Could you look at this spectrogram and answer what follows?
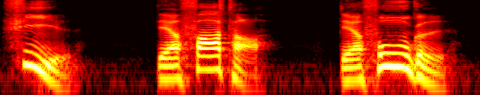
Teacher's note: German V is almost always pronounced as a voiceless F. That means you don't vibrate the vocal cords.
